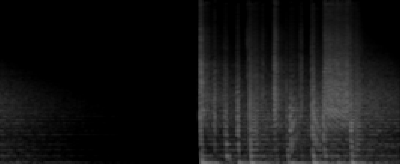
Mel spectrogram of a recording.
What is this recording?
Effect Drum
cool, effect, drum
